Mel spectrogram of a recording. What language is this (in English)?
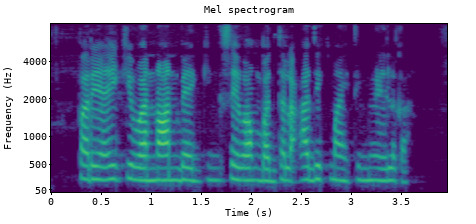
Marathi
